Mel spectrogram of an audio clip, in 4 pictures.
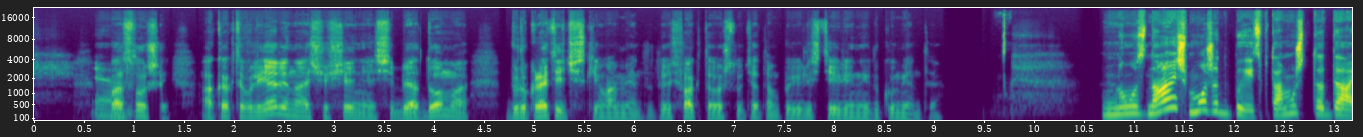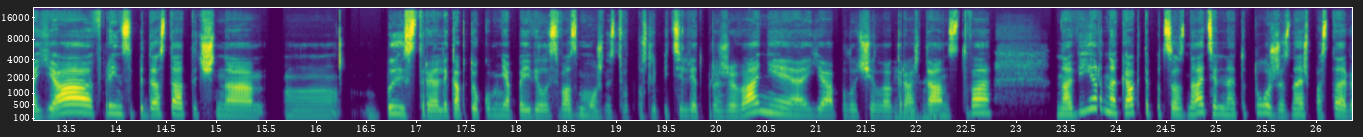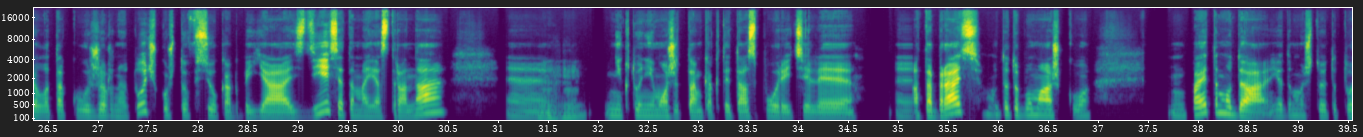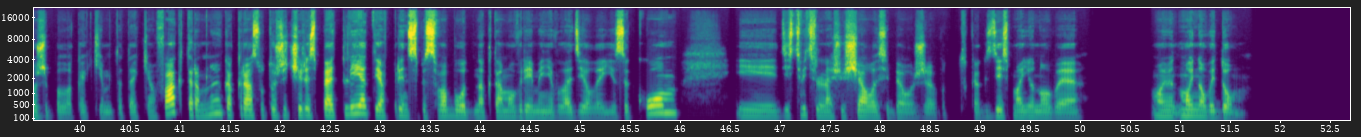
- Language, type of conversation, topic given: Russian, podcast, Когда вам пришлось начать всё с нуля, что вам помогло?
- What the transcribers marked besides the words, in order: lip smack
